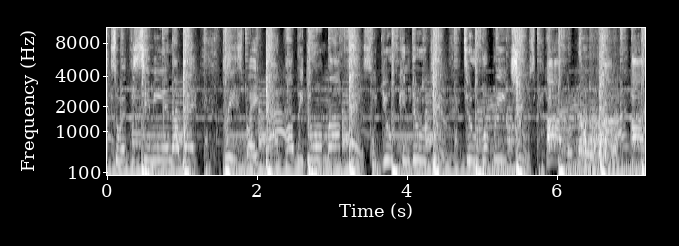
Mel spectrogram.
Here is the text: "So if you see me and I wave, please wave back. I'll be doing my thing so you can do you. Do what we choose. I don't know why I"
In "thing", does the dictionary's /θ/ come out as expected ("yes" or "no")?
no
